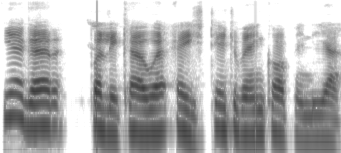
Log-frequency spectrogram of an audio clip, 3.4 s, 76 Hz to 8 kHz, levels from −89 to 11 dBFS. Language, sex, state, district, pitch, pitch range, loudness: Hindi, male, Uttar Pradesh, Etah, 145 Hz, 135-165 Hz, -21 LUFS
